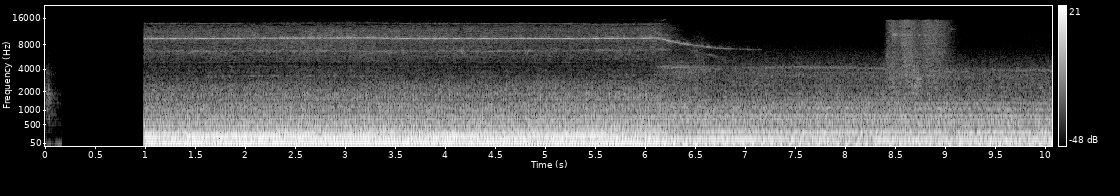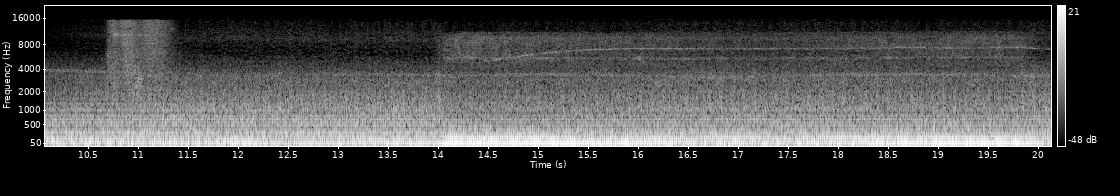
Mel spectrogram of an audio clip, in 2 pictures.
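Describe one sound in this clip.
A truck engine hums steadily from inside the cab while driving.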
